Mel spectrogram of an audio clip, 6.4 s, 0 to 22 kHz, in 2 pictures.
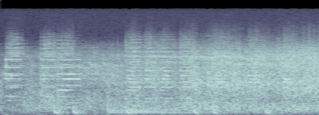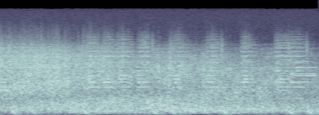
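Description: Jet noise from a formation of Douglas A-4F Skyhawk II jets passing overhead swells to a peak about three seconds in, then fades, over background music.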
